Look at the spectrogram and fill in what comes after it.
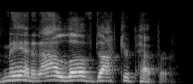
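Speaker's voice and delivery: put-on elderly Southern woman voice, accent on. Speaker retells a story their mom told, imitating an old Southern woman. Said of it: "there's an old old Southern woman".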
